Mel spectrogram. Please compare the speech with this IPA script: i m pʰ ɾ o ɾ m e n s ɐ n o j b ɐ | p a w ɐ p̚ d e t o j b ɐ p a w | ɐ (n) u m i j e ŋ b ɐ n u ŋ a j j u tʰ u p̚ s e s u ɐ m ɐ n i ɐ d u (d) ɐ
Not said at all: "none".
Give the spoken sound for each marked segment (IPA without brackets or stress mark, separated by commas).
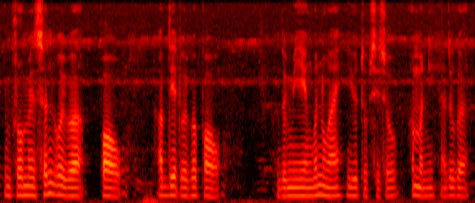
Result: d, ɡ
